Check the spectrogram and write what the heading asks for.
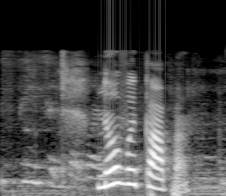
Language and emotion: Russian, positive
